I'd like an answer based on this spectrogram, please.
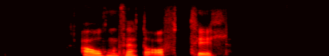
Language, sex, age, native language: Icelandic, male, 40-49, Icelandic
